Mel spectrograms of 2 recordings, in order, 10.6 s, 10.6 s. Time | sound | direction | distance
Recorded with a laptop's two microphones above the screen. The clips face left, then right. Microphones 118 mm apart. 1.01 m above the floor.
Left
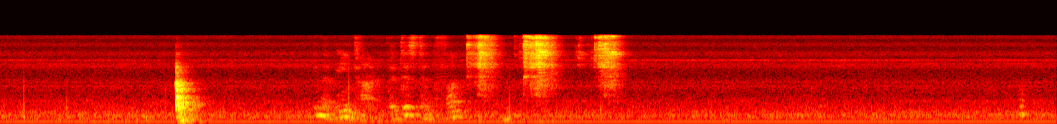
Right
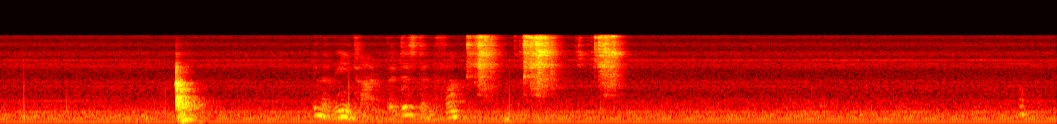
1.8 | knocking | 20° left (ahead or behind) | 0.9 m
3.1 | a man speaking | 80° right | 1.7 m
4.7 | cutlery clinking | 20° left (ahead or behind) | 0.6 m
